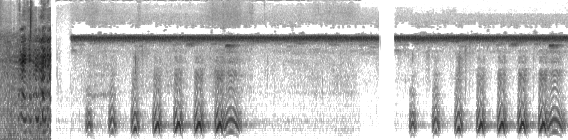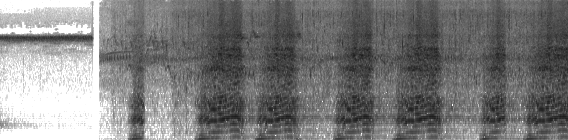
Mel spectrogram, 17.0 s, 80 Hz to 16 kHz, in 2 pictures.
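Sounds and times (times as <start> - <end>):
owl hooting: 1.3 - 3.8, 6.1 - 8.6.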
